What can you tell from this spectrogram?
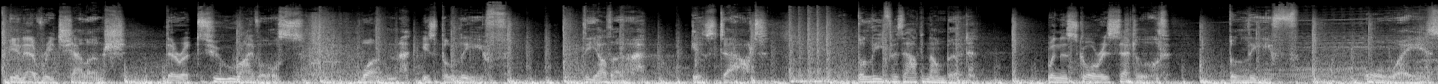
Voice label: AU English; Serco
